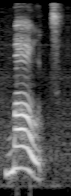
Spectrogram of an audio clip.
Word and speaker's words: mote: We have a silent E. Okay? So, let's prove vowel, and this vowel is silent, so this is long. What's pronunciation of this word? Mote. Okay? Recuerden que la E le da el sonido vocálico largo.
